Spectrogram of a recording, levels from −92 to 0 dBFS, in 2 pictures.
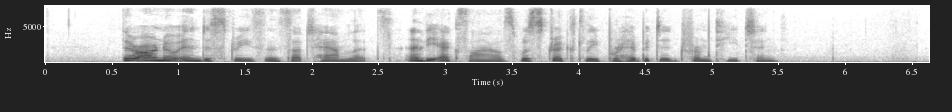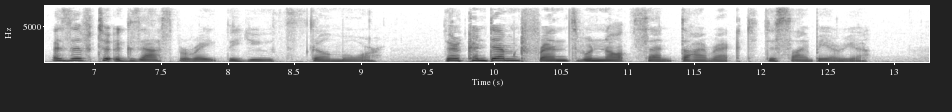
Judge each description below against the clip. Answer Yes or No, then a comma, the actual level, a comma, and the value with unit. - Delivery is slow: No, average, 165 wpm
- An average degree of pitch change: Yes, average, 3.9 semitones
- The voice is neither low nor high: Yes, medium, 175 Hz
